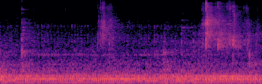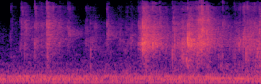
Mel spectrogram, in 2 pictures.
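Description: Plastic candy wrapper crinkling as it is pulled open, in a few short rustles about two seconds in and again around four seconds, over a faint steady hum.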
